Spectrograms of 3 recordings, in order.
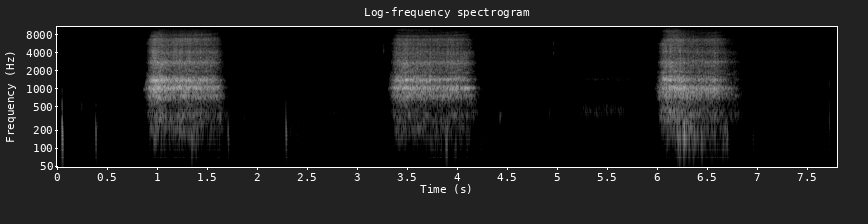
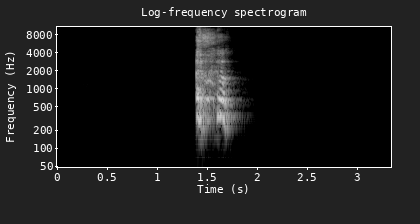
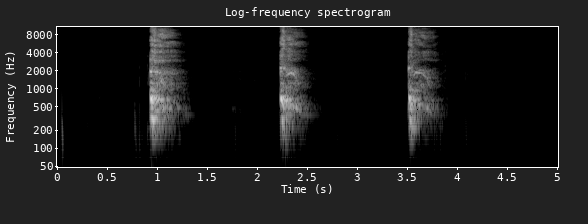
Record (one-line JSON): {"exhalation_length": "7.8 s", "exhalation_amplitude": 9814, "exhalation_signal_mean_std_ratio": 0.44, "cough_length": "3.3 s", "cough_amplitude": 26657, "cough_signal_mean_std_ratio": 0.24, "three_cough_length": "5.0 s", "three_cough_amplitude": 28780, "three_cough_signal_mean_std_ratio": 0.25, "survey_phase": "beta (2021-08-13 to 2022-03-07)", "age": "18-44", "gender": "Female", "wearing_mask": "No", "symptom_none": true, "smoker_status": "Never smoked", "respiratory_condition_asthma": false, "respiratory_condition_other": false, "recruitment_source": "REACT", "submission_delay": "1 day", "covid_test_result": "Negative", "covid_test_method": "RT-qPCR", "influenza_a_test_result": "Negative", "influenza_b_test_result": "Negative"}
